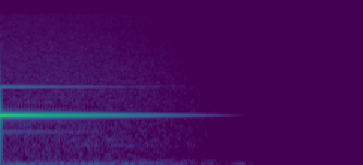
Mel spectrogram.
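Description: The final note of a bell-like chime ringing out and fading away, gone about a second in, as the song ends.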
